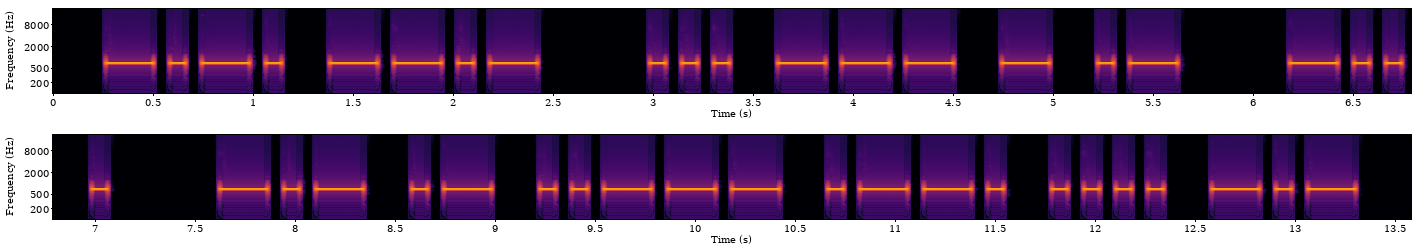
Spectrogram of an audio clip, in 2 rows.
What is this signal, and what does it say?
Morse code, heard as a keyed tone, about 15 wpm, 700 Hz. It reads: CQ SOTA DE KA2PHK
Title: SOTA QSO Practice 15wpm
